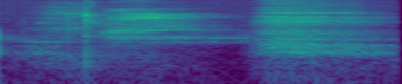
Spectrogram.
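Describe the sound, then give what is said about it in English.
A person takes deep breaths: two long, soft, airy breaths, faint and without words. “Take a deep breath. Take a deep breath.”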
